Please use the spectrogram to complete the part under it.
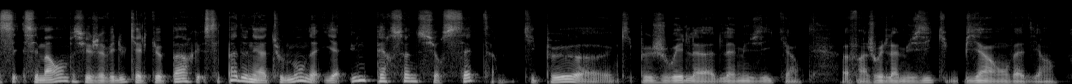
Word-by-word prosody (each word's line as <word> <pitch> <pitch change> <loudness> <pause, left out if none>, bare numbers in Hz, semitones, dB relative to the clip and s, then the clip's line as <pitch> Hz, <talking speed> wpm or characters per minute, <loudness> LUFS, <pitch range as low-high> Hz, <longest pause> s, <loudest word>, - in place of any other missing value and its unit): c'est - - 0
c'est - - +2
marrant 105 +11 +4
parce 130 -5 -2
que 100 - +2
j'avais 85 0 +1
lu 105 +6 -1
quelque 100 -3 +2
part 130 +7 +1
que - - -3
c'est - - -3
pas 200 - +2
donné 130 - +5
à 90 - +4
tout 100 - -3
le 100 - +1
monde. 155 +4 +2
Il - - -5
y - - +4
a - - -1
1 180 +5 +2
personne 150 -2 0
sur 140 - -3
7 155 +2 0 0.3
qui - - -9
peut, 115 +3 +4
heu, - - -6
qui - - -13
peut 85 - -4
jouer 85 +2 +2
de 90 - -2
la 75 -4 -1
de 70 - -7
la 80 0 -1
musique, 80 +1 -5 0.6
enfin, 70 - -5
jouer 85 +5 -1
de 80 - -3
la 80 - +1
musique 80 +5 -5
bien, 85 -1 +1
on 75 +1 -5
va 70 -2 -3
dire, 65 0 -9
hein. 65 - -11
90 Hz, 250 wpm, -28 LUFS, 80-130 Hz, 0.6 s, donné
